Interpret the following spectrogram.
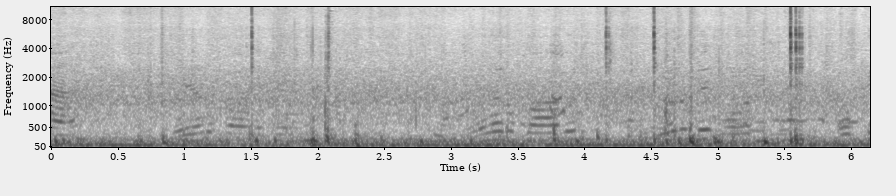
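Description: Pallbearers setting a metal casket down onto a graveside lowering-device frame: several sharp knocks and clicks, the loudest near the end, over murmured voices and a steady low rumble.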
